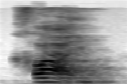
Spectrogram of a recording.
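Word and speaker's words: climb: sound দিয়ে দিয়েছি যেরকম খ ল আই ন ক্লাইম্ব ক্লাইম্ব another words is থাম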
